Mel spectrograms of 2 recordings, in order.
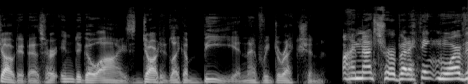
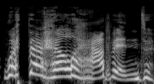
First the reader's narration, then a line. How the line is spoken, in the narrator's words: Beatrix squealed, and her voice cracked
